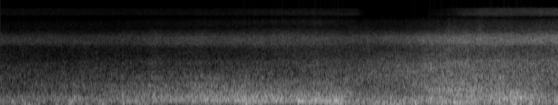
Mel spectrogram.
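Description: Surf washing up a beach, swelling and easing, with wind buffeting the microphone.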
